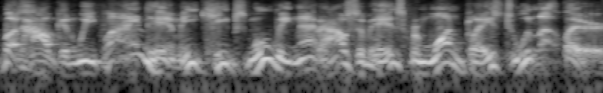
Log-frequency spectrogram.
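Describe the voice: A man puts on a cartoonish character voice. It is high-pitched and moves at a moderate pace.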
